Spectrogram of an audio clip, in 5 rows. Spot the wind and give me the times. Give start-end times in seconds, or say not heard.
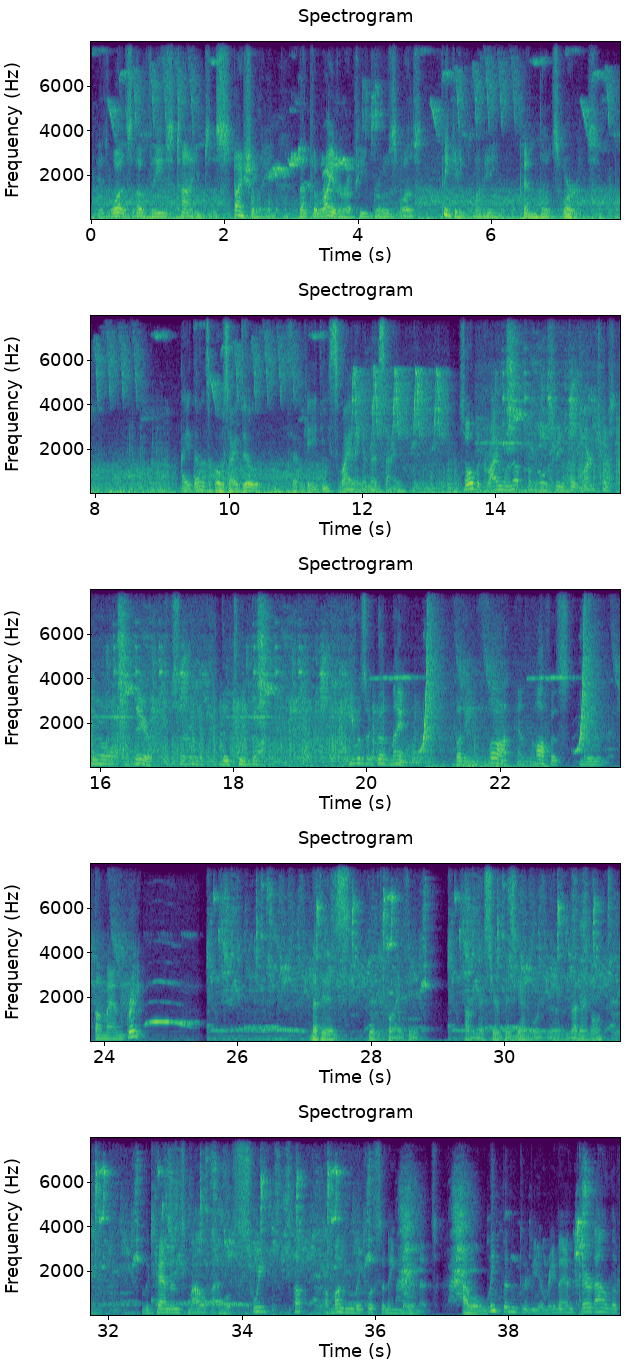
0.0-22.8.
